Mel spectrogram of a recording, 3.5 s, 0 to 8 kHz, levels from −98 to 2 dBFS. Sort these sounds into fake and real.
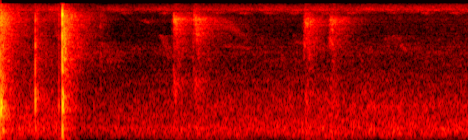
fake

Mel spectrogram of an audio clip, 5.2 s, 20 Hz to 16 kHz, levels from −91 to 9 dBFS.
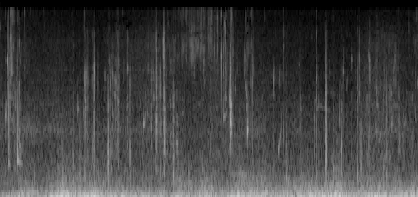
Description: real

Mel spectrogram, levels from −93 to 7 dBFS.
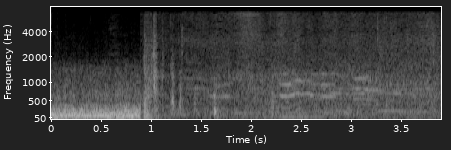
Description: real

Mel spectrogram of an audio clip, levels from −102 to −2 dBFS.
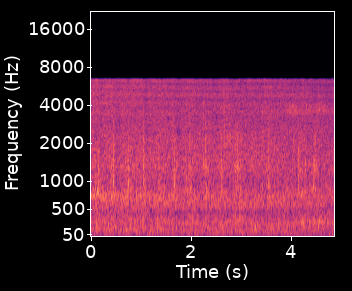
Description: real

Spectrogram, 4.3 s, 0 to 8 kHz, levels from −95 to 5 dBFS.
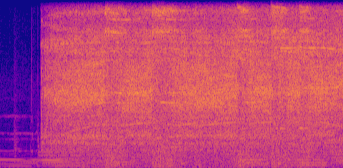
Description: real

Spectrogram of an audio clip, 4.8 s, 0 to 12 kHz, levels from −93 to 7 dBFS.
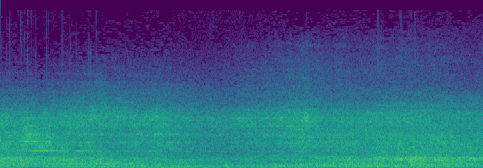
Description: real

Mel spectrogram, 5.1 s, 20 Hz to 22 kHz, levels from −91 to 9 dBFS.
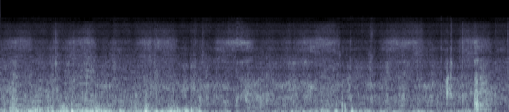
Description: fake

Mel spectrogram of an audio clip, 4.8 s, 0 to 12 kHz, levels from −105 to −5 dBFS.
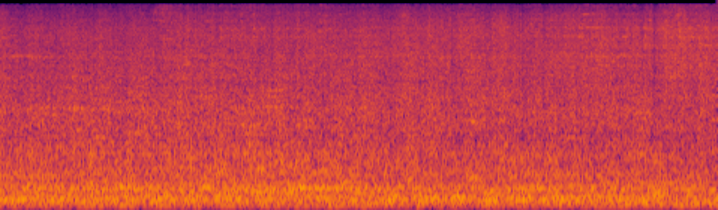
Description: real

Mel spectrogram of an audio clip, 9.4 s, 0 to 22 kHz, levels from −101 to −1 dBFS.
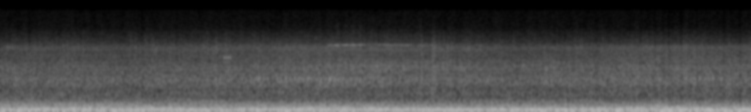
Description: fake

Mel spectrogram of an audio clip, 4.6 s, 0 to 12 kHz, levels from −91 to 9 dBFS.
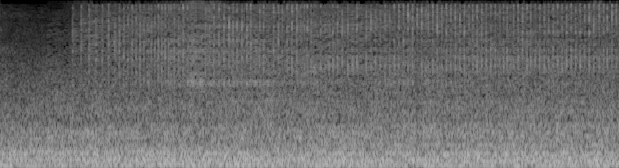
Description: real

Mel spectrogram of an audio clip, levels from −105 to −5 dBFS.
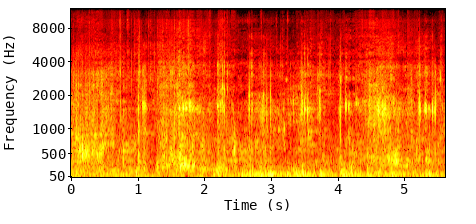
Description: fake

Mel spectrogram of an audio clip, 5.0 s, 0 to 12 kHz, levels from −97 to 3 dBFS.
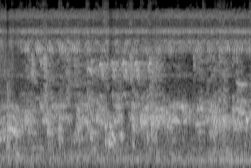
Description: real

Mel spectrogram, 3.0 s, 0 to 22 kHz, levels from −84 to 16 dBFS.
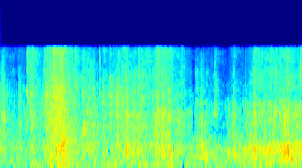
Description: real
